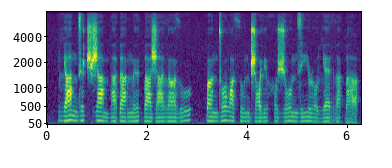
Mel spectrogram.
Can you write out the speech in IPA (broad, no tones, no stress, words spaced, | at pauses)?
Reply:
ʎa ndɘt͡ʃʒambaɗa ŋ͡mɘɡ͡baʒa lʌðu | k͡pʌ ndolˠʌθu nd͡ʒɔlʲoho ʒo nziɹo ʎɛraɡ͡ba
